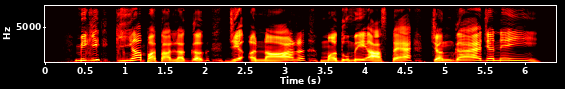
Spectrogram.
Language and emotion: Dogri, angry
